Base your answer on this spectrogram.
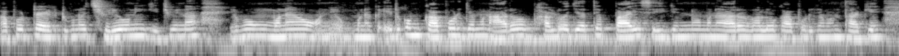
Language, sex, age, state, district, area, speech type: Bengali, female, 45-60, West Bengal, Purba Medinipur, rural, spontaneous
